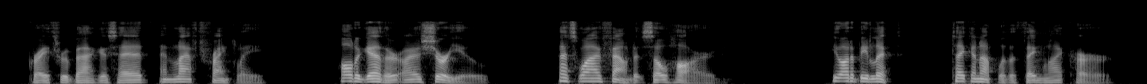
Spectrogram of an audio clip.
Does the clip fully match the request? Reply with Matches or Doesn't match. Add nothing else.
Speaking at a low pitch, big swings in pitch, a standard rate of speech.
Matches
